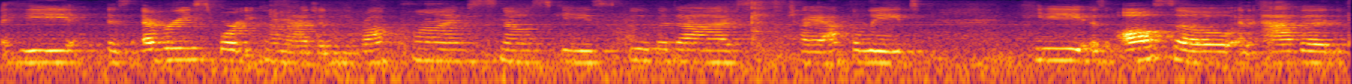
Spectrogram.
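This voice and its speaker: Over noticeable background noise, a woman speaks fairly slowly with audible room echo. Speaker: teacher introducing guest. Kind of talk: speech introduction. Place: hall.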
